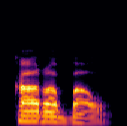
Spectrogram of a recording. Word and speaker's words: carabao: This three-syllable word ends with a three-letter syllable, bao. Here, the vowel A pairs with a semi-vowel W to create the diphthong, au, giving the final syllable a vowel-sounding finish.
